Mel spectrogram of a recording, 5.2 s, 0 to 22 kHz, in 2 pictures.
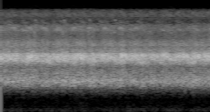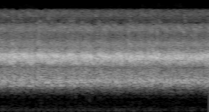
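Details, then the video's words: Frogs calling in front of a house at rice sowing time in 2021, a steady, dense chorus of overlapping high-pitched croaks and trills running without pause, with no other clear sounds. "เสียงเขียดร้องหน้าบ้าน ตอนหว่านข้าวเตรียมปลูกปี2021"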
